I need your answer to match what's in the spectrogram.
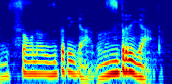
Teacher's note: Das ist ein stimmhaftes S am Anfang. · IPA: [mi̞ ˈsono̞ zbri̞ˈgaːto̞]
